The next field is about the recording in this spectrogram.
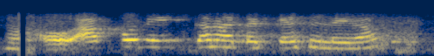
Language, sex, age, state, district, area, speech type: Hindi, female, 18-30, Madhya Pradesh, Harda, urban, conversation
